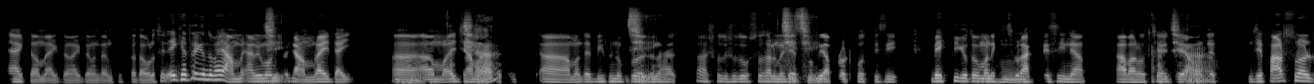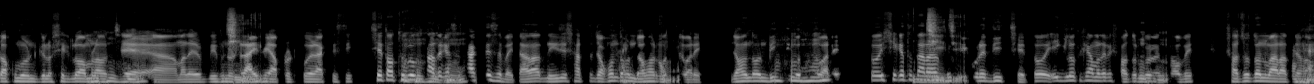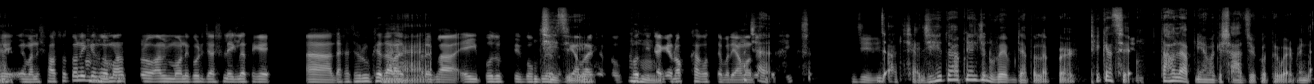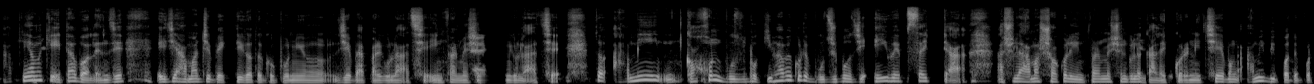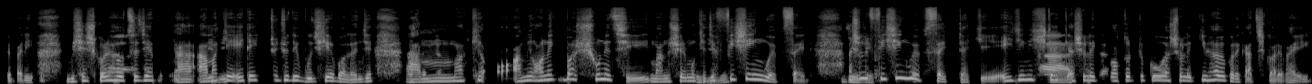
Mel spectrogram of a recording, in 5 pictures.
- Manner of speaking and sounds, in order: distorted speech; other background noise; static; "আমাকে" said as "আমমাকে"
- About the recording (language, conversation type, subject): Bengali, unstructured, আপনার মতে প্রযুক্তি আমাদের ব্যক্তিগত গোপনীয়তাকে কতটা ক্ষতি করেছে?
